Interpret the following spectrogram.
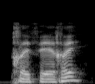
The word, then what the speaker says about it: préférez: Para el caso de vous, es préférez, porque la sílaba tónica es la E con la Z, pero la Z es muda. Eso hace que la E tenga sonido aunque no está acentuada.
